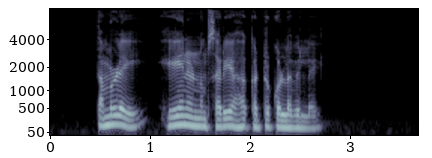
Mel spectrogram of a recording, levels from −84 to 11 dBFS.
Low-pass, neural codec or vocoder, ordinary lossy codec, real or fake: none; none; none; real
